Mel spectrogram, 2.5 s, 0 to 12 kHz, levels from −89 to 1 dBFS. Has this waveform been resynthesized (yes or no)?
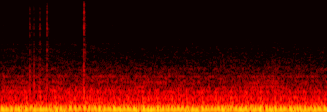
yes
